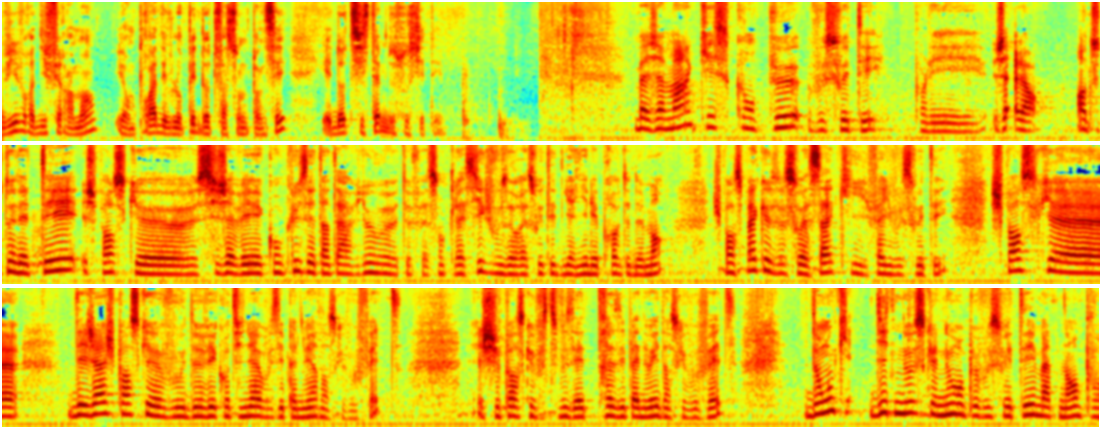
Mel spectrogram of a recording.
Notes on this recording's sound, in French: Nous avons enregistré un soir à Bordeaux, pendant le jumping international. Nous avons terminé l’enregistrement après minuit.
